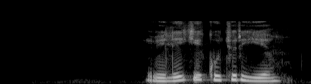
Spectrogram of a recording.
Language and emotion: Russian, neutral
